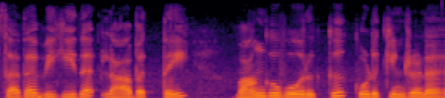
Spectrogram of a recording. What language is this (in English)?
Tamil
